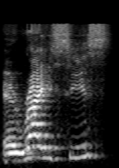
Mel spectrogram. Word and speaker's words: arises: arises, for example, and in the case of arises, the I is pronounced.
